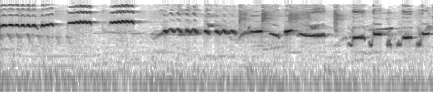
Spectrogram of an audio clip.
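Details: White-rumped shama song for provoking a shama to sing: high repeated ringing whistles, then a sustained buzzy warble and a series of short descending slurred notes.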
